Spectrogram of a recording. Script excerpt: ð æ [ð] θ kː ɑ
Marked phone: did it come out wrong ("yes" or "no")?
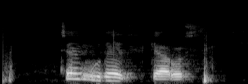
no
